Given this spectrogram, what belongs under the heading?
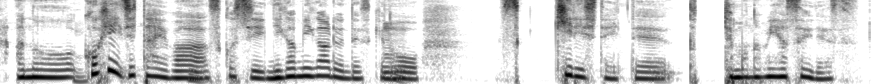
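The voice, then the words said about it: Speaking in a quiet, hushed voice. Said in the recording (Japanese): “小声になる感じなんですね。... 先ほどからちょっと小声になってるんですけれども”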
